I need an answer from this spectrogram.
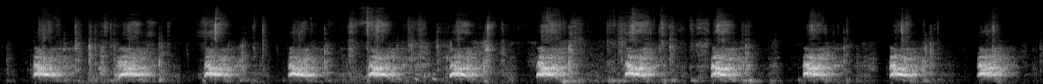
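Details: A Rottweiler and an English Bulldog, excited while watching an RC truck run around the yard, bark in a steady run of deep, even woofs, roughly one per second.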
